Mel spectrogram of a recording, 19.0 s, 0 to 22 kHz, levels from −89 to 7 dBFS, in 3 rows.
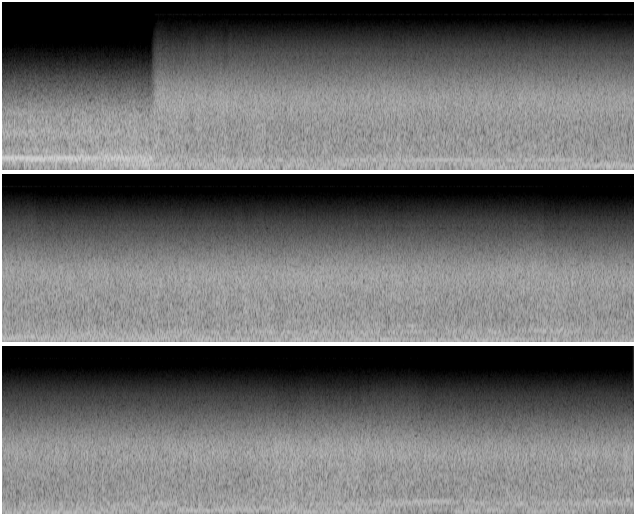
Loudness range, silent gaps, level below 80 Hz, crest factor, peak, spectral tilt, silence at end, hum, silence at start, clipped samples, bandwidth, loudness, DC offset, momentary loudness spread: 2 LU; none; -28 dBFS; 12 dB; -2 dBFS; -6 dB/octave; 0 s; none; 0 s; under 0.1%; 11 kHz; -15 LUFS; under 0.1%; 4 LU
